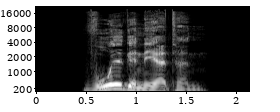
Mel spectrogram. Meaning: inflection of wohlgenährt: 1. strong genitive masculine/neuter singular 2. weak/mixed genitive/dative all-gender singular 3. strong/weak/mixed accusative masculine singular 4. strong dative plural
- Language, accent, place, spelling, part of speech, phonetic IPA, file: German, Germany, Berlin, wohlgenährten, adjective, [ˈvoːlɡəˌnɛːɐ̯tn̩], De-wohlgenährten.ogg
